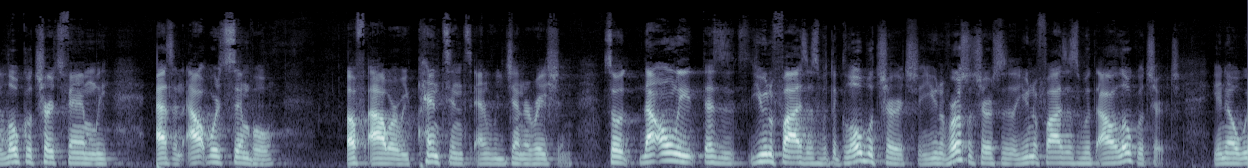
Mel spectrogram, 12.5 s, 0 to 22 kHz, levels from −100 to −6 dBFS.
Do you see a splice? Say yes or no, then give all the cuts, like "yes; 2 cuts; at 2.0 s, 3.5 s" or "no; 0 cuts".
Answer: no; 0 cuts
